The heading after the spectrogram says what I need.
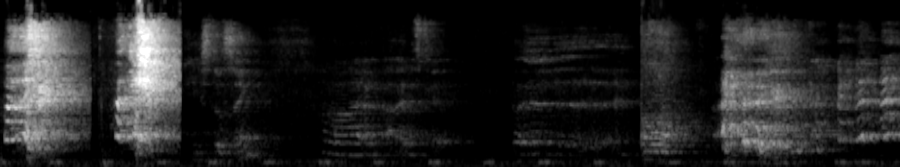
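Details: Person sneezing with the full body in an echoing gym: two forceful explosive sneezes, then voices and another loud burst; repeated sneezing.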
